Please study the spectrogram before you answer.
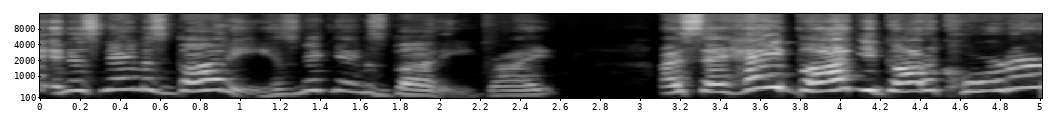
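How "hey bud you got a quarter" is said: high, loud call to Bud; loud call over noise. Retold or imitated. Asking husband for a quarter over loud games. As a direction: call out over the arcade din. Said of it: "talking loud over the game".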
